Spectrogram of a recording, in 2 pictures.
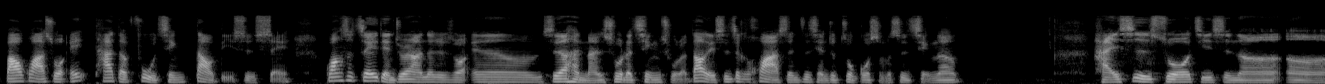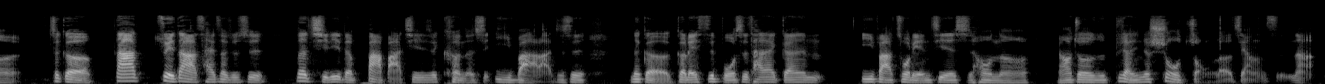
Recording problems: garbled, watery; slightly; nothing above 9 kHz

